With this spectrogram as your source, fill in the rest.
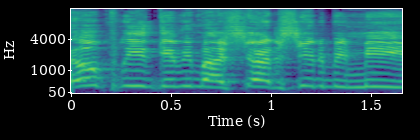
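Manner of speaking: whiny, half-sobbing, high crying voice. Quoting a woman who would not allow whining, imitating whiny crying. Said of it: "then like a whiny crying".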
